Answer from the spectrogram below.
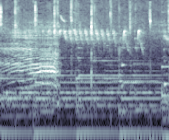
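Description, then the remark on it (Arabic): A cow in a green meadow gives a long, drawn-out moo, fairly loud, its low droning call swelling briefly early on before holding steady until the end. “لاحظت أمرا يبدو أن لا أحد غيري تنبه له لقد اختفى صوت البقرة يا إلهي أين ذهبت البقرة؟”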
